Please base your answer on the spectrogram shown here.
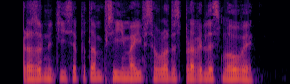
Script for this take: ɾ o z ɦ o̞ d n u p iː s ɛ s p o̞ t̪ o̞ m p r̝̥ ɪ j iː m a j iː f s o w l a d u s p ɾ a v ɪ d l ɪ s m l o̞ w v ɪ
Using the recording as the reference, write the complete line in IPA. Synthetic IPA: ɾ o z ɦ o̞ d n u c iː s ɛ p o̞ t̪ o̞ m p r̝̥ ɪ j iː m a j iː f s o w l a d u s p ɾ a v ɪ d l ɪ s m l o̞ w v ɪ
